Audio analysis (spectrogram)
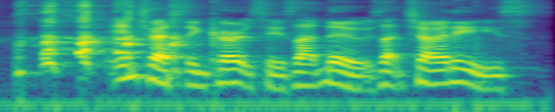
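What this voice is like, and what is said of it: Put-on accent. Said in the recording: “Don't do the accent.”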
